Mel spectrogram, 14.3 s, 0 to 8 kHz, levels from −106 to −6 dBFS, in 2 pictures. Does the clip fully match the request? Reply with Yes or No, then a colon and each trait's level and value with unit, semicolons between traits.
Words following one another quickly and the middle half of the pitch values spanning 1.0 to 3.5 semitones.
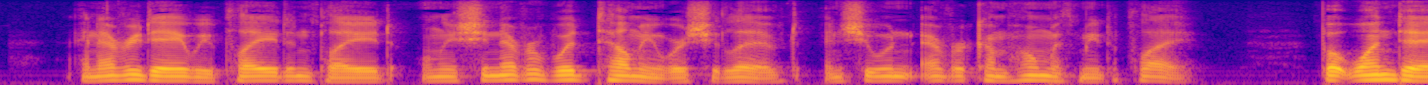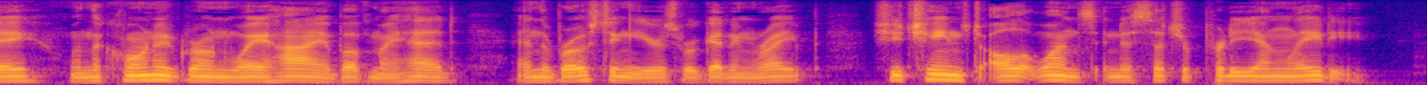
Yes: fast, 240 wpm; average, 2.7 semitones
